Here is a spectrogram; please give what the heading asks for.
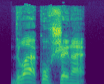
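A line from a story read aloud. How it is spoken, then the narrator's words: Barking roar. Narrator (Russian): рявкнул Стригалки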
